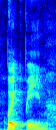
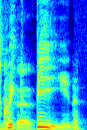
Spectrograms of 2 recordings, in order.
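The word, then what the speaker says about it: Quickbeam: particularly for you guys it's quick Bean but his actual name is quick Beam Beam it's beam which makes more sense all around but for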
